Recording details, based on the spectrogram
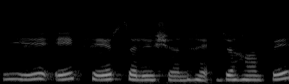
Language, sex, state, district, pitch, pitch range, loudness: Hindi, female, Bihar, Madhepura, 220 Hz, 205-235 Hz, -40 LUFS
